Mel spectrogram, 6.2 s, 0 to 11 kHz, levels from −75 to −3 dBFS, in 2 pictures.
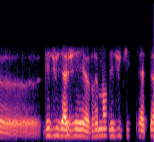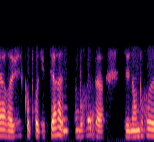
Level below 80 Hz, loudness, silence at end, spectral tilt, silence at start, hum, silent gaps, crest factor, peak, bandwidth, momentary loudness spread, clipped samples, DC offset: -66 dBFS; -19 LUFS; 0 s; -8.5 dB/octave; 0 s; none; none; 18 dB; 0 dBFS; 3.8 kHz; 12 LU; under 0.1%; under 0.1%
